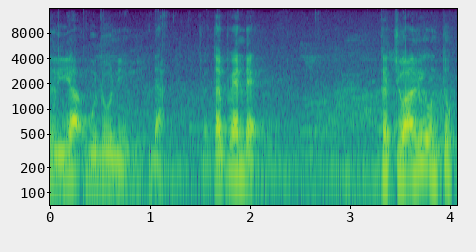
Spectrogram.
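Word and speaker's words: لِيَعْبُدُونِ: jinna wal insa illa liya'buduni. Jadi kalau yang bagus bacanya itu di situ ada nun yang menunjukkan kepada mutakalim. Ya. Liya'buduni meskipun pendek. Ya, kalau kalau bisa tuh bukan liya'budun saja tapi liya'buduni.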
